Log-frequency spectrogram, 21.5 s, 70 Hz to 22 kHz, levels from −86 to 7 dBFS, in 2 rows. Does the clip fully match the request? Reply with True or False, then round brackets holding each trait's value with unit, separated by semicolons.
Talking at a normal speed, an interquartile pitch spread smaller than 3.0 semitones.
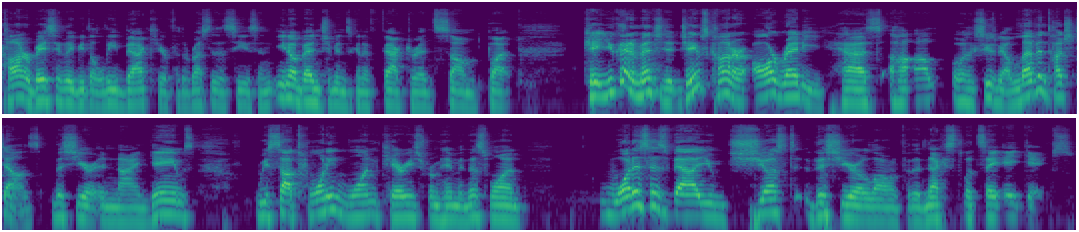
False (195 wpm; 3.8 semitones)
